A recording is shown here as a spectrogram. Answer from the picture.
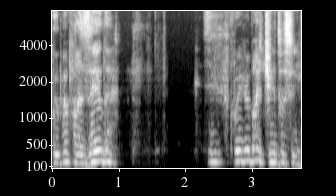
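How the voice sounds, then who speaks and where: This man has a high pitch. His intonation stays monotone and flat. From Minas Gerais, Brazil (Uberaba). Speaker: former mayor. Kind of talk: interview testimony.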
